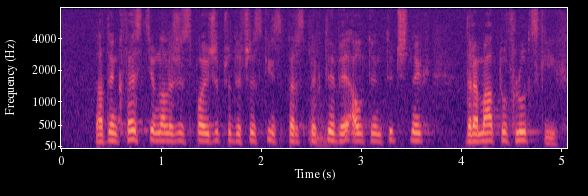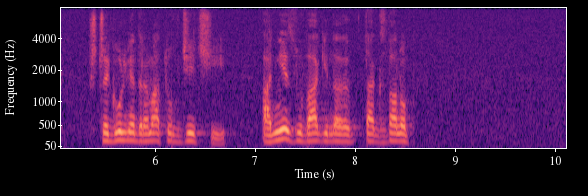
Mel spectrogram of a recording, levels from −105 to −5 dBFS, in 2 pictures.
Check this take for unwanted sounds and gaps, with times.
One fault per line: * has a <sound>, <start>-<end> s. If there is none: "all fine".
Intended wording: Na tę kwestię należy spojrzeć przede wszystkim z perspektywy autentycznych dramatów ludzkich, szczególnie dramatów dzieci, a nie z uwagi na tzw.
all fine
